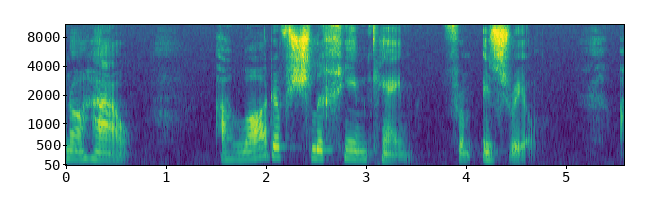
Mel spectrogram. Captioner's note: hebrew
